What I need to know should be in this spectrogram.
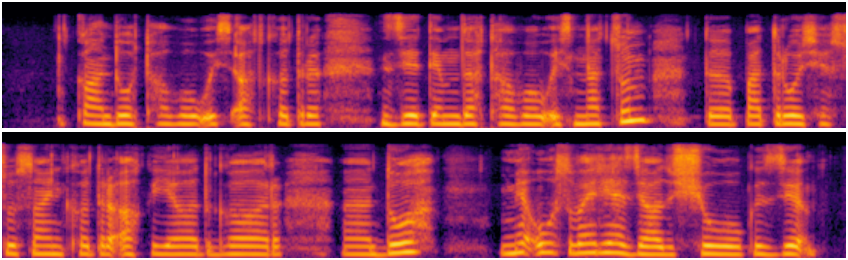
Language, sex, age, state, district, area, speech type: Kashmiri, female, 45-60, Jammu and Kashmir, Baramulla, rural, spontaneous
